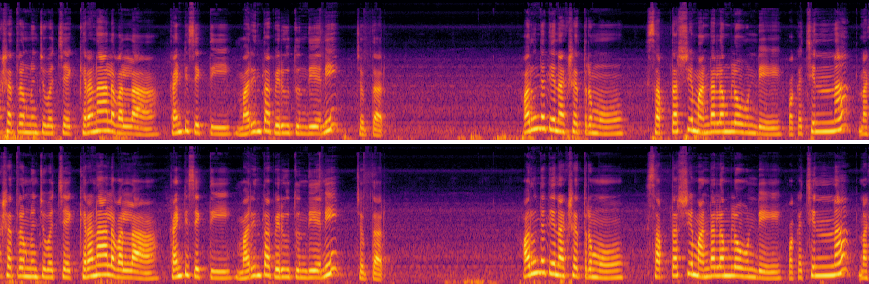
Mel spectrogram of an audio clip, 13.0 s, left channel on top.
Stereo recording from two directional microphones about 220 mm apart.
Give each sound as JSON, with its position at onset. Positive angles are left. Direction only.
{"t": 0.0, "sound": "speech", "side_deg": -15}
{"t": 7.9, "sound": "speech", "side_deg": -10}
{"t": 9.8, "sound": "speech", "side_deg": -10}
